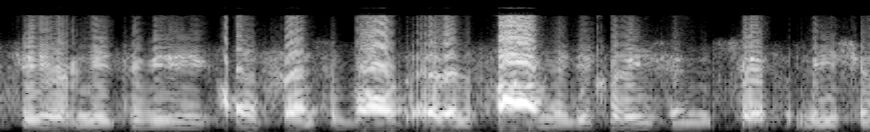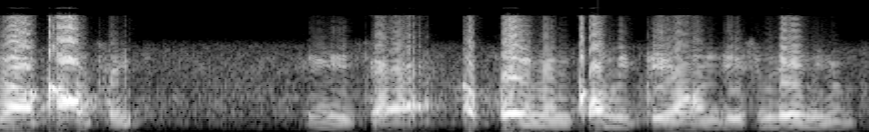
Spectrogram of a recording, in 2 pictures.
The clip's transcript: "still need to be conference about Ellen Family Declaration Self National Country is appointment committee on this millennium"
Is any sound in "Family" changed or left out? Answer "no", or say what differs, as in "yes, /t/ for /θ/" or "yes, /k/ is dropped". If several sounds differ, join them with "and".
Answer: yes, /l/ is dropped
